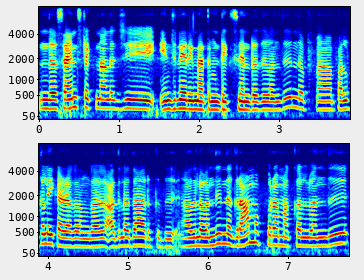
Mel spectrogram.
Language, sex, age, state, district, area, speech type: Tamil, female, 30-45, Tamil Nadu, Viluppuram, rural, spontaneous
